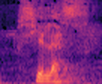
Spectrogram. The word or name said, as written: psialas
